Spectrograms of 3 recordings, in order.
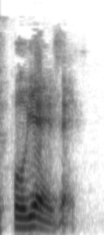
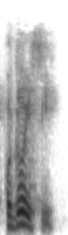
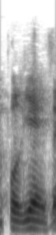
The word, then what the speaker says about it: Pugliese: There's no right way to say my name in English because it's an Italian state called Puglia. So okay. My name is Pugliese, but I tell everybody Pugliese.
